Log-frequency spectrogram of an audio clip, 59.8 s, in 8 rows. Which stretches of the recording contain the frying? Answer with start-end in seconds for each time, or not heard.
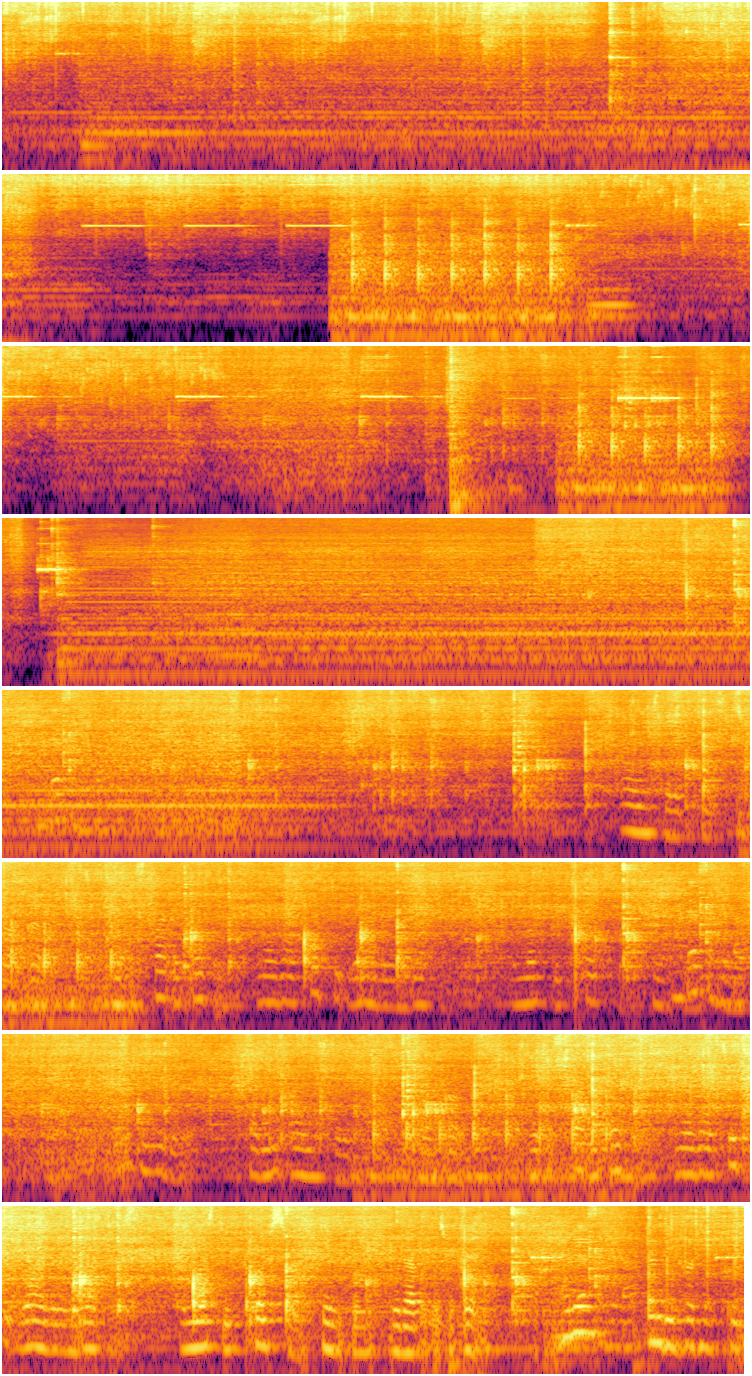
0.0-22.6, 27.8-59.7.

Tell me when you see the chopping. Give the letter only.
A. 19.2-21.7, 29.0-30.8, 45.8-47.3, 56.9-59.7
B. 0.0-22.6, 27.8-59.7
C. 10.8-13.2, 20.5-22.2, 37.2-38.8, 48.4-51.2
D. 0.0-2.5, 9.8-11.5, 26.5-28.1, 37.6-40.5
C.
